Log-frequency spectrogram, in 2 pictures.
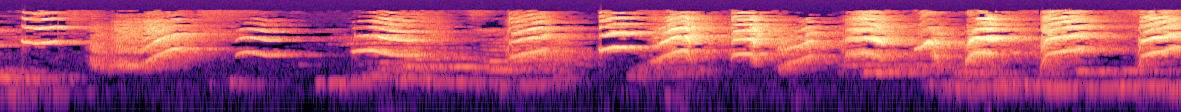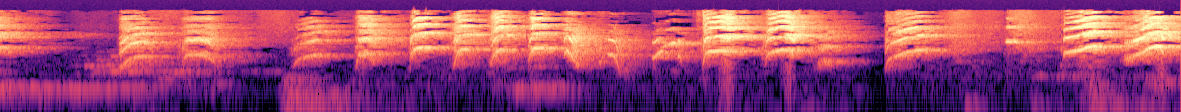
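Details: Pet ringneck parrot said to talk in Urdu and Hindi, repeating "Miaan Mitho"; rapid run of nasal, harmonic-rich chattering syllables, about three per second, with squawky upward and downward slurs and brief pauses between phrases.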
